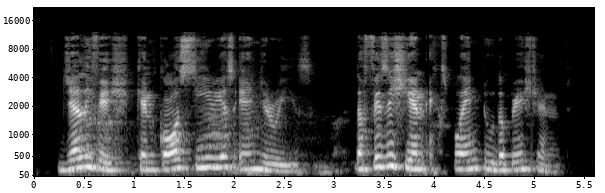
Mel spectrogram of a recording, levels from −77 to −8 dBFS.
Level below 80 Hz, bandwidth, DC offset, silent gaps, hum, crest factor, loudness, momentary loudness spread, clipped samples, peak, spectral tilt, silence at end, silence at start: -58 dBFS; 12.5 kHz; under 0.1%; none; none; 16 dB; -20 LUFS; 11 LU; under 0.1%; -4 dBFS; -4.5 dB/octave; 0.35 s; 0.25 s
